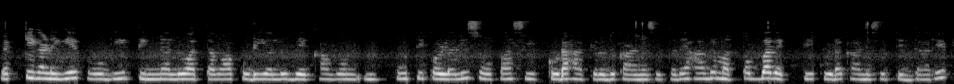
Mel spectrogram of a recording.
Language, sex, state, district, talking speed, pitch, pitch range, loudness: Kannada, female, Karnataka, Bidar, 105 wpm, 245 Hz, 240-260 Hz, -18 LUFS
